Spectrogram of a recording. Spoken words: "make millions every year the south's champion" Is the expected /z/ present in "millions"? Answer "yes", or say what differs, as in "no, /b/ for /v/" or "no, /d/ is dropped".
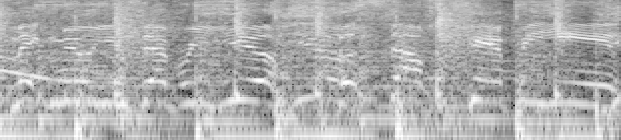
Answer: yes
